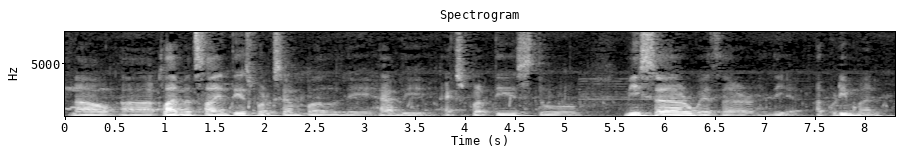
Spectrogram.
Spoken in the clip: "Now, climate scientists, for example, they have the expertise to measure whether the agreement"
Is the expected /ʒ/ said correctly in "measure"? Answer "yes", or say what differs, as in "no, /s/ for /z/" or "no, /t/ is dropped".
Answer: no, /s/ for /ʒ/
